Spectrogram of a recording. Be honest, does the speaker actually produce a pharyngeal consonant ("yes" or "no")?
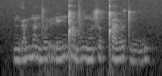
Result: no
